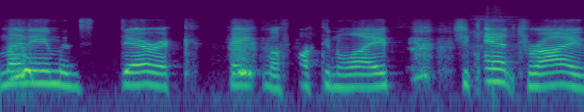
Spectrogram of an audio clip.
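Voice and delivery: put-on shambling zombie voice. Joking with others after a bit, doing a zombie impression. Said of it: "That's what my zombie impression sounds like".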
